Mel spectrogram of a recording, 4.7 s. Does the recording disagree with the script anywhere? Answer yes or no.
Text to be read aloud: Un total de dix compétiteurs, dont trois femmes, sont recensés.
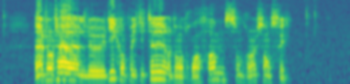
no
